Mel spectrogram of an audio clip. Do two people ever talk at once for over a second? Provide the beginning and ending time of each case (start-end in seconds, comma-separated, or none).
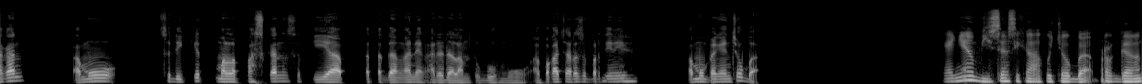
none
